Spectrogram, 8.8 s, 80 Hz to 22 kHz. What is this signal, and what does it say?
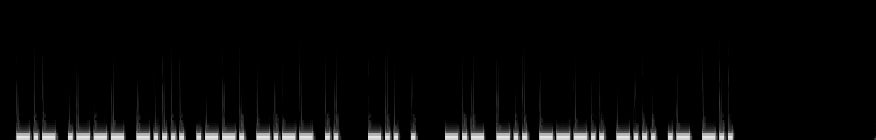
Morse code, heard as a keyed tone, about 28 wpm, 700 Hz. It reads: KJ6PYI DE KD8BAD
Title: USA Callsign DE Callsign - 6 Characters - 28wpm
